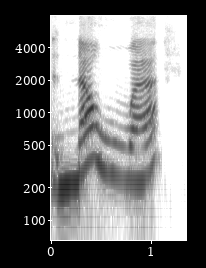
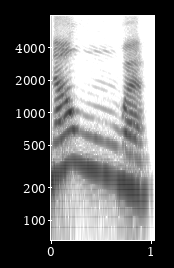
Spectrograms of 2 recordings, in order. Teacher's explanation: we will merge the sound along with the nasal sound, and we will hold the gunna for some time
